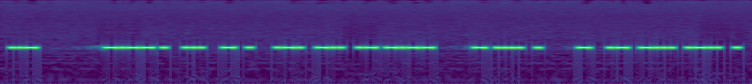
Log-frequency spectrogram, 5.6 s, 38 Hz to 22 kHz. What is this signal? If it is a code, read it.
Morse code, heard as a keyed tone, about 46 wpm, spaced as for 38 wpm, 600 Hz. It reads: U YESTERDAY THE TABLE
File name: archived / CRSnet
